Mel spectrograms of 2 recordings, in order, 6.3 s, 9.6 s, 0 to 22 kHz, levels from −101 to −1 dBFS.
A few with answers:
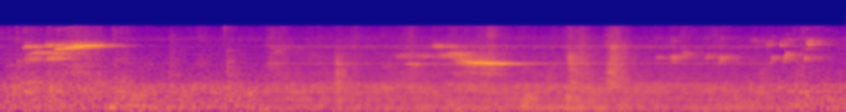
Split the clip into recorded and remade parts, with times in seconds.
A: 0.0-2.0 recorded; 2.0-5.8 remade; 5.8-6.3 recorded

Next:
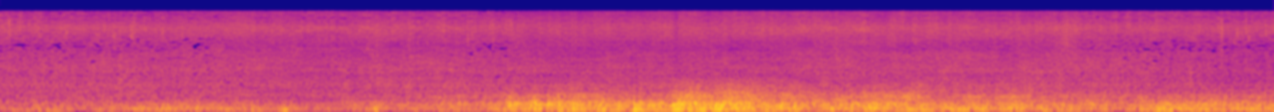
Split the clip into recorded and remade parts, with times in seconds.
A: 0.0-1.7 recorded; 1.7-3.5 remade; 3.5-3.9 recorded; 3.9-8.1 remade; 8.1-9.6 recorded

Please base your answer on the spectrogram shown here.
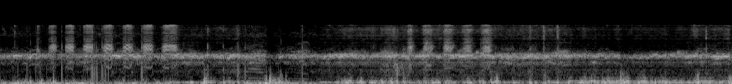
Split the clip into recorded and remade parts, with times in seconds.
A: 0.0-1.7 recorded; 1.7-2.4 remade; 2.4-3.2 recorded; 3.2-7.3 remade

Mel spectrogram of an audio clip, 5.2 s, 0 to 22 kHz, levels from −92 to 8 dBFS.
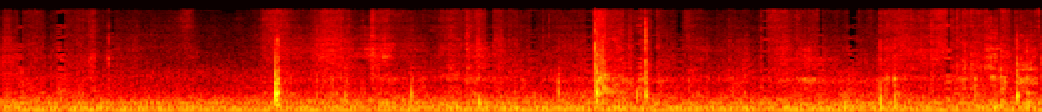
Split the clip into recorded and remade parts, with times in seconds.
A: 0.0-1.8 recorded; 1.8-3.2 remade; 3.2-5.2 recorded

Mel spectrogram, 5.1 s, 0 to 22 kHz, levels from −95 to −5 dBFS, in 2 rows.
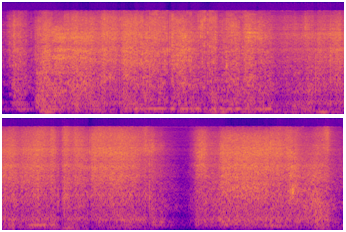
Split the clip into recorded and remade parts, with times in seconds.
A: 0.0-0.5 recorded; 0.5-1.0 remade; 1.0-2.0 recorded; 2.0-5.1 remade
